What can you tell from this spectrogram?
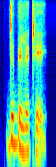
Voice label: "debility", Indian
